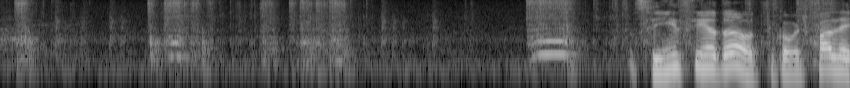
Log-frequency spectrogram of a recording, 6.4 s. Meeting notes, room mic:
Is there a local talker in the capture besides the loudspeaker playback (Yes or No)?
Yes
